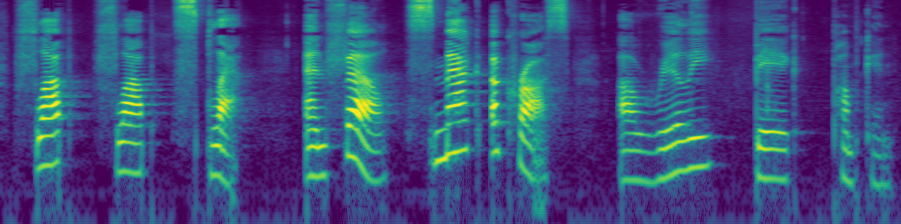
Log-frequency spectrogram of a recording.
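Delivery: ordinary delivery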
